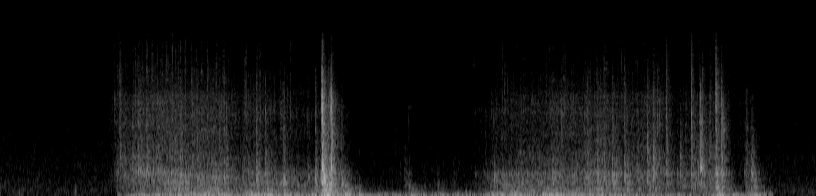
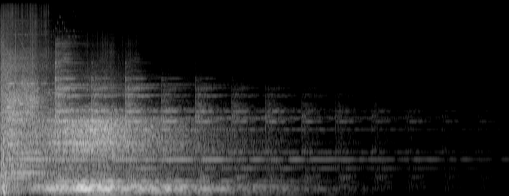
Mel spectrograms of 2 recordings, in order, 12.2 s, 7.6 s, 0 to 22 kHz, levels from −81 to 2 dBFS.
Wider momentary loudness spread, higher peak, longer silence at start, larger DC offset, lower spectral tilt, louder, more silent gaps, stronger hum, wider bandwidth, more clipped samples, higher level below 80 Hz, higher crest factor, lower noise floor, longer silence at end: about the same, 20 LU vs 22 LU; about the same, -6 dBFS vs -4 dBFS; first, 1.7 s vs 0 s; neither; about the same, -5.5 dB/octave vs -5 dB/octave; second, -39 LUFS vs -20 LUFS; neither; neither; second, 11 kHz vs 19 kHz; neither; about the same, -44 dBFS vs -48 dBFS; first, 34 dB vs 20 dB; second, -68 dBFS vs -73 dBFS; second, 0.65 s vs 3.5 s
